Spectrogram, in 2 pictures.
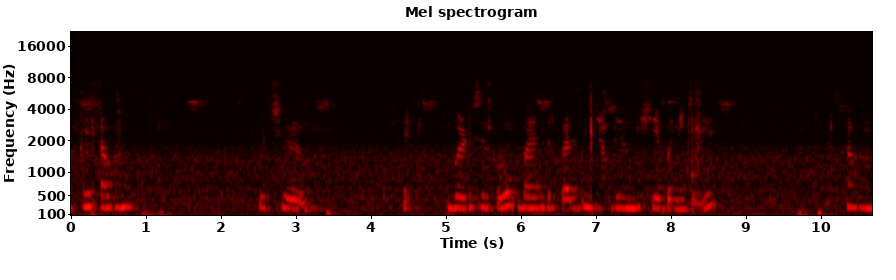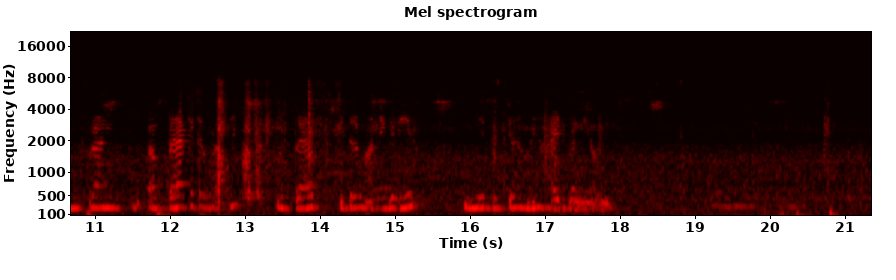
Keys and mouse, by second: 0.9 KP_4, 1.1 KP_4, 3.3 ctrl+KP_6, 3.8 ctrl+KP_6, 4.9-6.8 KP_Subtract, 7.8 ctrl+KP_6, 8.7 Tab, 9.9 KP_1, 11.7 KP_9, 14.0 click, 16.3 click, 16.4-19.5 right drag, 20.7 ctrl+KP_6.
